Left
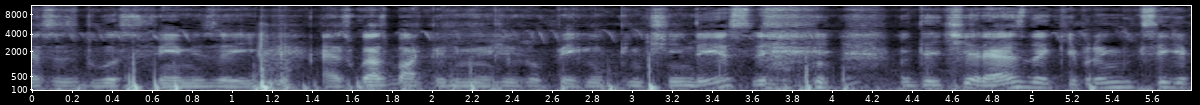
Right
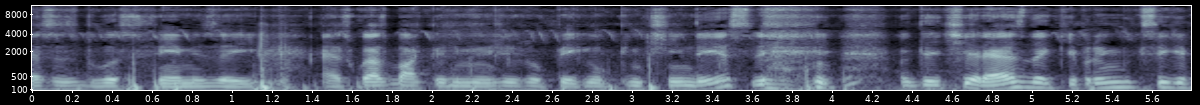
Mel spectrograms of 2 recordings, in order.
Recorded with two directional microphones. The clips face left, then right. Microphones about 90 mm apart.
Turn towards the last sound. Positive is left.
turn(degrees=-20)  # may be behind; listen again after turning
